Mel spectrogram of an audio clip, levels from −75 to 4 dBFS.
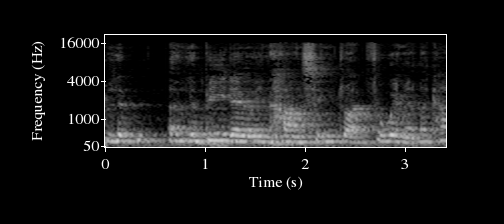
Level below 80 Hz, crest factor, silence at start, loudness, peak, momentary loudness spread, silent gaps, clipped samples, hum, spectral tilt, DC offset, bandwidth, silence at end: -50 dBFS; 14 dB; 0 s; -21 LUFS; -6 dBFS; 7 LU; none; under 0.1%; none; -6 dB/octave; under 0.1%; 17 kHz; 0 s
